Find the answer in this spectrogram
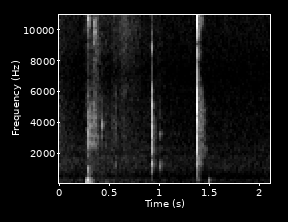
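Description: A few faint, sharp computer clicks: about four single clicks, two of them close together near the middle, as a pointer clicks through a menu.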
